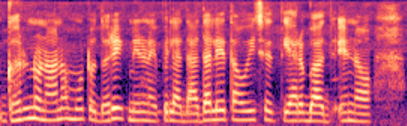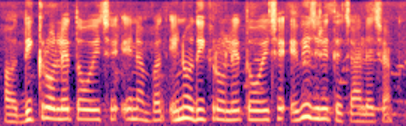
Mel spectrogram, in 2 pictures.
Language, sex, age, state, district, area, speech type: Gujarati, female, 18-30, Gujarat, Rajkot, urban, spontaneous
